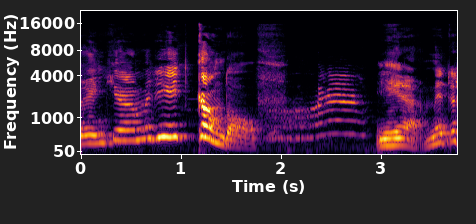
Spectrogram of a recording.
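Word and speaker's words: Gandalf: aan, maar die heet Kandolf. Ja, met een G. Hè? Ja, G-A-N-D-A-L-F. Ja, Kandolf. En dat spreek je gewoon uit als een harde K. Maar het is een G waar je het mee schrijft.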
